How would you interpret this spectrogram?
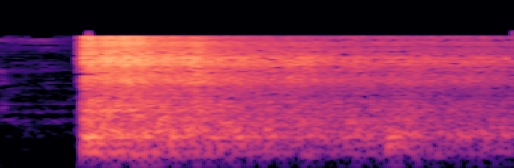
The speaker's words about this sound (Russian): Ну, вы поняли, что вы этот звук услышали. Это взрыв. Да? Ну, похожий, наверное.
